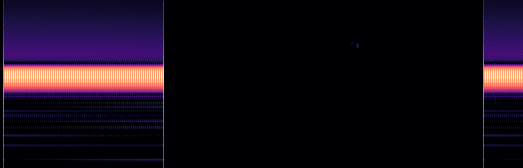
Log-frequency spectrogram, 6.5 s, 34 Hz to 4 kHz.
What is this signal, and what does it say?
Ringback tone (North America), 440 + 480 Hz.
